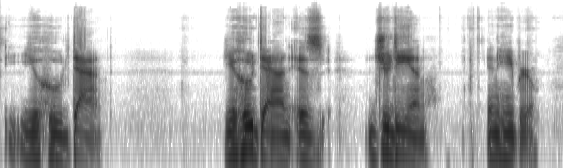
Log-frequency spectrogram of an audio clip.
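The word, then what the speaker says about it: יהודן: In Hebrew, that word is spelled Yod, He, Vav, Daled, Nun, because in Hebrew it's Yehudan.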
